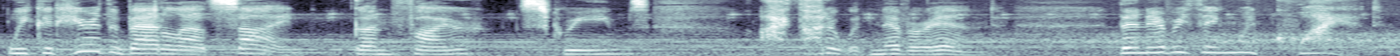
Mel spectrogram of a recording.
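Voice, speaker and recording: A rattled, protective lead researcher, voiced by a woman, telling her story in an earnest, shaken way. Loud video game music swells under her voice. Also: mid-range voice, animated, unhurried, natural voice. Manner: earnest, shaken, apologetic explaining. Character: shaken female lead scientist, middle-aged, protective.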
